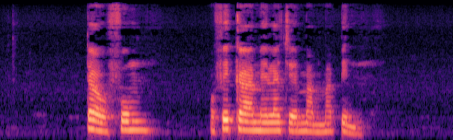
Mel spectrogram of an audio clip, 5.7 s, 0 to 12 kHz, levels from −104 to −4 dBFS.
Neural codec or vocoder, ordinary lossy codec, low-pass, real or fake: none; MP3, 64 kbps; 10.8 kHz; real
